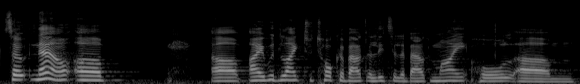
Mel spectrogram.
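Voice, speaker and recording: A young Iranian man, an English speaker, gives a measured, earnest talk with frequent pauses. His voice sits fairly high for a man, and a long reverb hangs on it from a large hall. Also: fairly even intonation, a bit bright, smooth. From Iran. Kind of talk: prepared public talk.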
